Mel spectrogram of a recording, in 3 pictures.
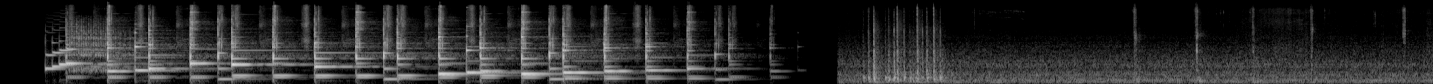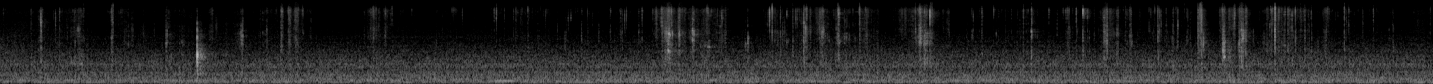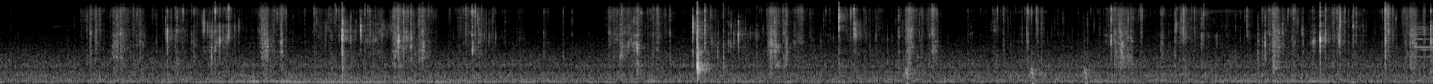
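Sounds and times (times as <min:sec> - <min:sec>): slime squishing crackles and pops: 0:29.5 - 0:42.9.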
